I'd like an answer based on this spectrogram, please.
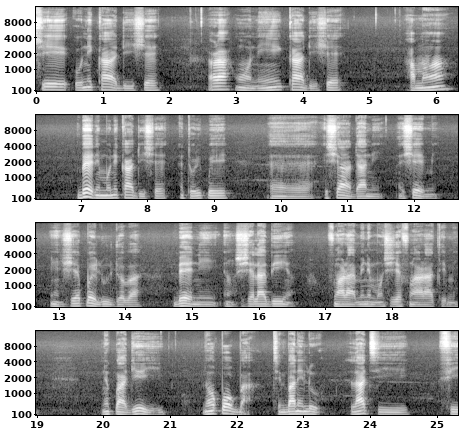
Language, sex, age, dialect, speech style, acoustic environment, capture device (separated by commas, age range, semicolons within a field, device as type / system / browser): Yoruba, male, 25-34, Nigeria - Ibadan, relaxed, appliances, mobile / Linux / Chrome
